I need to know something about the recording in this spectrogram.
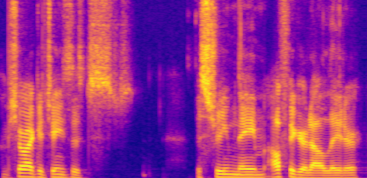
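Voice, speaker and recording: A young man live-streaming a flight sim session, chatting casually and thinking aloud as he sets up, his voice slightly hoarse. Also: medium pitch, brisk, a little mellow, no echo, clean studio sound. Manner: repeats "yep" while checking items.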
